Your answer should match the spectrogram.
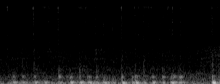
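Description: Typing on a computer keyboard: a quick, even run of about a dozen keystrokes.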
